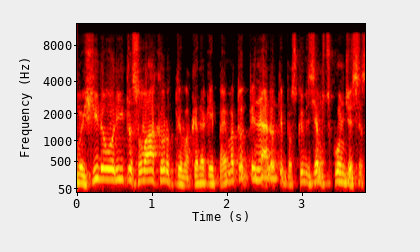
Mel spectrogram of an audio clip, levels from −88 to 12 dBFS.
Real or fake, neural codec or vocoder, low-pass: fake; vocoder, 22.05 kHz, 80 mel bands, WaveNeXt; 9.9 kHz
